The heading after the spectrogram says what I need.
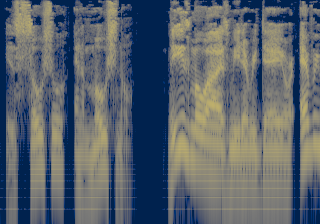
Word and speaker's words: moai: The most extraordinary example of this is the Okinawan moai, pronounced MOI.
